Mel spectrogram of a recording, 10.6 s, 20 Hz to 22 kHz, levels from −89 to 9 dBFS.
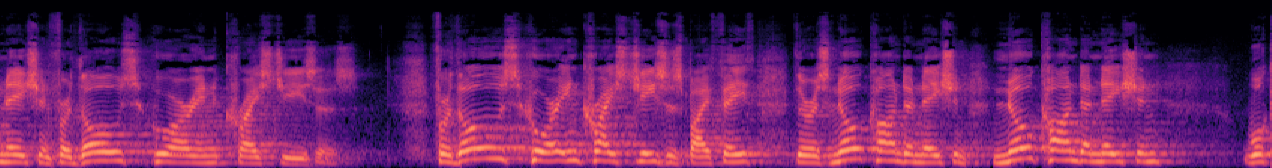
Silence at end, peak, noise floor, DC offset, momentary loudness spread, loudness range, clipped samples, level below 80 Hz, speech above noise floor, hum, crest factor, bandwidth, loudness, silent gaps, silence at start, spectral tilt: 0 s; -2 dBFS; -45 dBFS; under 0.1%; 8 LU; 2 LU; under 0.1%; -70 dBFS; 30 dB; none; 14 dB; 14.5 kHz; -16 LUFS; none; 0 s; -4.5 dB/octave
